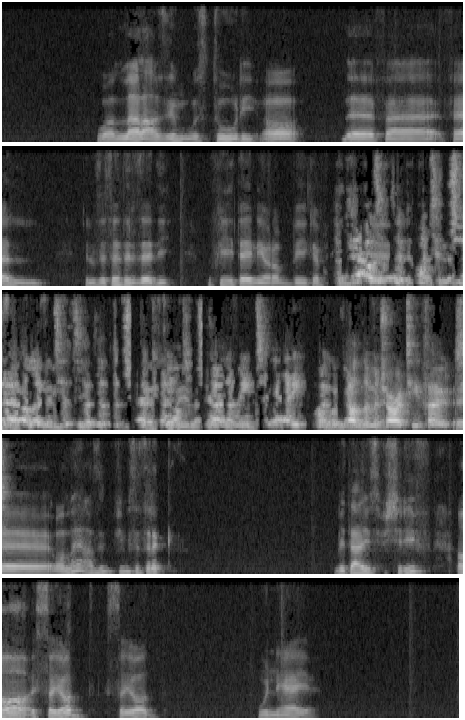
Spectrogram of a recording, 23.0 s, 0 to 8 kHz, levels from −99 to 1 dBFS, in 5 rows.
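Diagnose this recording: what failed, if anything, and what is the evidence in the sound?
The call's echo canceller likely failed to remove the loudspeaker signal from the microphone path, so the other side's voice leaking through is audible from 7.68 to 13.92 s. For those six seconds a second talker sits underneath the speech, at a level around 5 dB above the near talker rather than below it. The residual echo passed through instead of being subtracted.

The same stage produced speech suppressed in double talk, likely because the canceller treated the overlapping voices as echo and attenuated everything. The near talker dips at 7.88 to 9.62 s and 9.95 to 10.61 s, by up to about 10 dB, and more briefly at 11.22 to 11.43 s and 12.60 to 12.64 s, by about 5 dB. Together these amount to under a second of lost level, heard as the talker fading out exactly where the leaked voice overlaps. The band limit near 8 kHz comes from normal call microphone processing.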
